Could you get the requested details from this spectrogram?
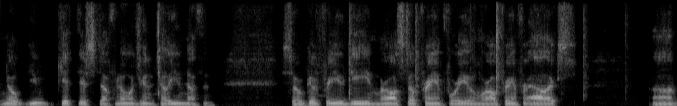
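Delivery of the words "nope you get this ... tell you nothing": ordinary talk, nothing marked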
